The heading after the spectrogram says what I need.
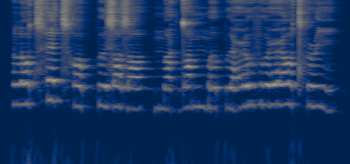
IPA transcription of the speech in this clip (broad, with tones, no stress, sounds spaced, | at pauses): l ɔ˧ t͡sʰ ɛ˦ t͡sʰ ɔ˧ pː ɯ˧ z ɯ˧ zˤ ɤ˧ | m o˨ ɡ dˤ i˧ mː ɤ˧ p ɯ˨ ʕ u˦ v u˦ ʕ ɔ˦ tʰ ɹ i˦˨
